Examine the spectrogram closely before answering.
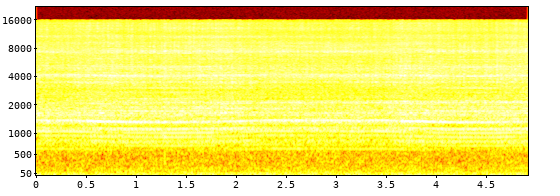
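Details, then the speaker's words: Celestron telescope focus drive motor unit: thin, steady high whine from small motor that keeps driving about a minute and a half after commands stop; motor running on by itself, same on internal batteries or external power. "okay so the focus unit was still driving it kind of run away and it wasn't down to any commands I was sending to it"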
